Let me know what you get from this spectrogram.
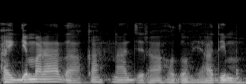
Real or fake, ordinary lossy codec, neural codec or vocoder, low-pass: real; none; none; 7.2 kHz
